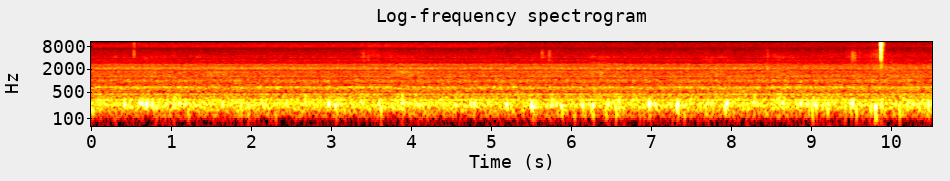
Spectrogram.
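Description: Near silence: faint room tone with a low hum, scattered faint ticks and one short click near the end.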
